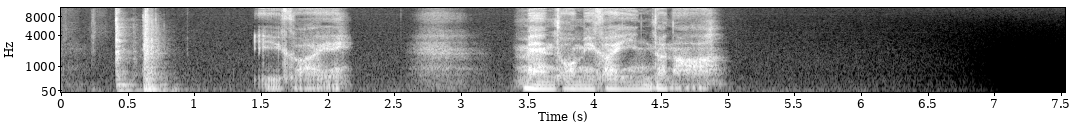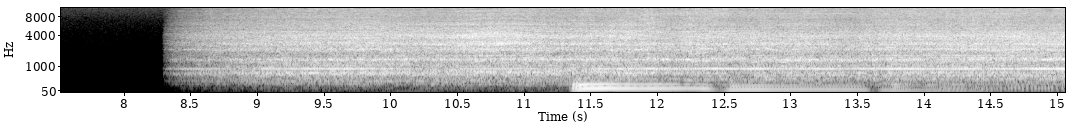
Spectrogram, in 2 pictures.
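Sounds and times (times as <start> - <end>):
speech: 1.6 - 2.2, 3.5 - 5.0
hair dryer blowing while drying hair: 8.4 - 15.0.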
